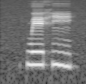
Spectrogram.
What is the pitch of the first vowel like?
high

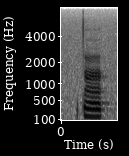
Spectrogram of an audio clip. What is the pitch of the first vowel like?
low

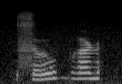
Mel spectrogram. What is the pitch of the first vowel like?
rising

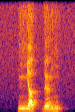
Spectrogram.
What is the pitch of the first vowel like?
low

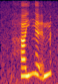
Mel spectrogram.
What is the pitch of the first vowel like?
rising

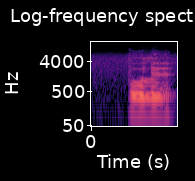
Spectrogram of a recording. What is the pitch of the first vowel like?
low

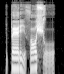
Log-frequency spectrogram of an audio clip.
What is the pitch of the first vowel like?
high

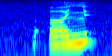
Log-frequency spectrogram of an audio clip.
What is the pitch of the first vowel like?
rising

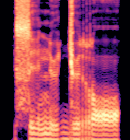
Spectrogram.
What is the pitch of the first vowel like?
low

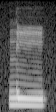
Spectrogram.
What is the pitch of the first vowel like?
low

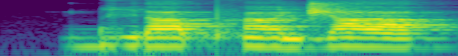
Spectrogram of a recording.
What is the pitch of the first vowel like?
low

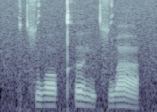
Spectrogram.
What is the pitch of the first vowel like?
high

